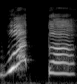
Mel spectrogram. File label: what the, Southern Belle; speech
